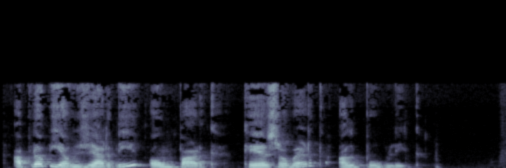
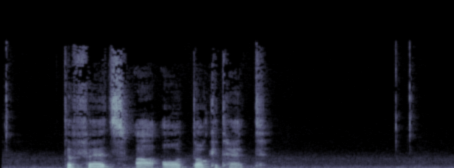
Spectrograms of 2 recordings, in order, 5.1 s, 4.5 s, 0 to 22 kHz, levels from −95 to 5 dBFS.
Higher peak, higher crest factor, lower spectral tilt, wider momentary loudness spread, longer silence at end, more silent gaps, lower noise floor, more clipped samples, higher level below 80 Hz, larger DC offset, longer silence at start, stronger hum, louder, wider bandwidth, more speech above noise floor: first, -6 dBFS vs -12 dBFS; about the same, 18 dB vs 22 dB; about the same, -4.5 dB/octave vs -4.5 dB/octave; second, 13 LU vs 22 LU; second, 1 s vs 1.8 s; neither; first, -78 dBFS vs -61 dBFS; neither; second, -70 dBFS vs -58 dBFS; neither; about the same, 0.15 s vs 0.05 s; neither; first, -23 LUFS vs -31 LUFS; second, 11.5 kHz vs 16.5 kHz; first, 55 dB vs 30 dB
